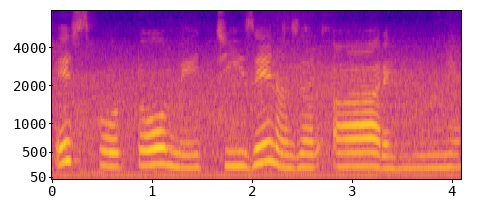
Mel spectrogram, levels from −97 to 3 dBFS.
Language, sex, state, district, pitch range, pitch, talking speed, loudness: Hindi, female, Madhya Pradesh, Umaria, 230-265 Hz, 245 Hz, 115 wpm, -15 LUFS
